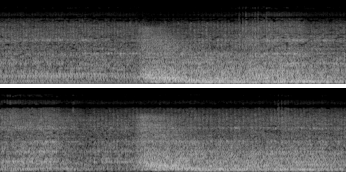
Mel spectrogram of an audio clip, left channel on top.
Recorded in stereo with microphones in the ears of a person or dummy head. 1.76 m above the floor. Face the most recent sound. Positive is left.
turn(degrees=-65)  # may be behind; listen again after turning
